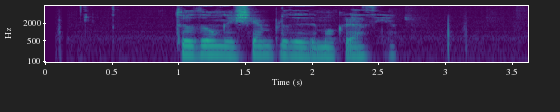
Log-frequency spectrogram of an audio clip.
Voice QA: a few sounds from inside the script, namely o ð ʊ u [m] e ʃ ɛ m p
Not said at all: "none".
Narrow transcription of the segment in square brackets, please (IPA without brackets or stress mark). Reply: ŋ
